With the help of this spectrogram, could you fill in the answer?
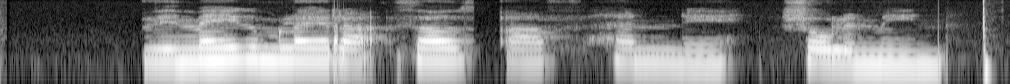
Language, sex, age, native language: Icelandic, male, 13, Icelandic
